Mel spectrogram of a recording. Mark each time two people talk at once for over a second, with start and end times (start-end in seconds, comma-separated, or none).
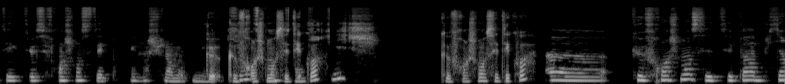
2.0-3.2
